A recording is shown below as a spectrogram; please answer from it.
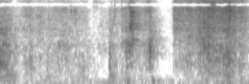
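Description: Faint rubbing and a few light taps of a cardboard shoe box being handled and its lid opened.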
